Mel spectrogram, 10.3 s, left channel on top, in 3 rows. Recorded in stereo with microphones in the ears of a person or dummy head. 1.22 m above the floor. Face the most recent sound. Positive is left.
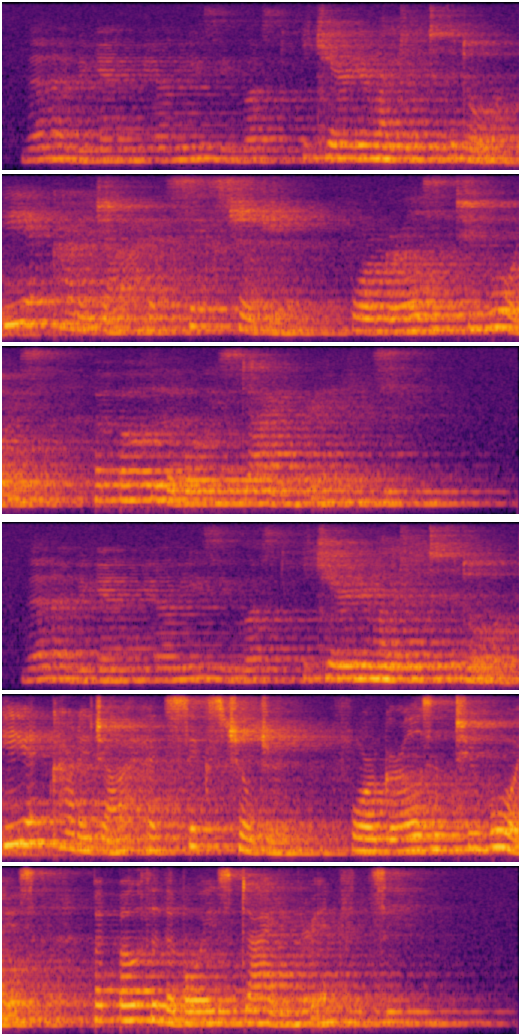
turn(degrees=-55)  # may be behind; listen again after turning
